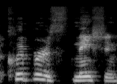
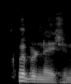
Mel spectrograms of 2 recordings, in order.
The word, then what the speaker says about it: Clipper Nation: Is it the S? Do you put the S there? Do you not put the S there? What's the right way to say that, Dime? Clipper Nation, yeah, no S.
